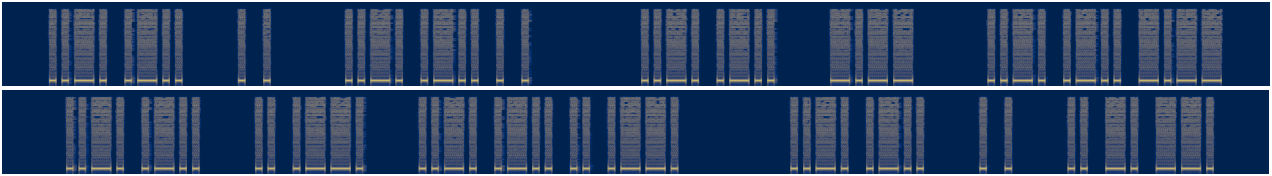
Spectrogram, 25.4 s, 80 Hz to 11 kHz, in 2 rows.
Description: Morse code, heard as a keyed tone, about 19 wpm, 800 Hz. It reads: FL EE FLEE FL Y FLY FL IP FLIP FL EE ING
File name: FL / FL mp3s / Fast FL @18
